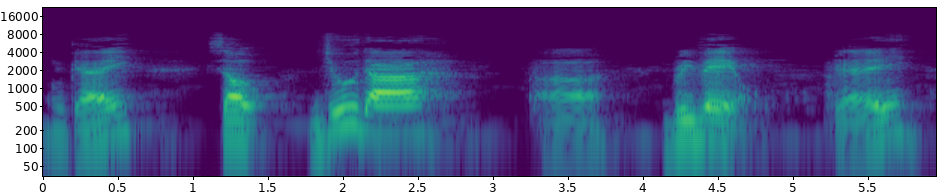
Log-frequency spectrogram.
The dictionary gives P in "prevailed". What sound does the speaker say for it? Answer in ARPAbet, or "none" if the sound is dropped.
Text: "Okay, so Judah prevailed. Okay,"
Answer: B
